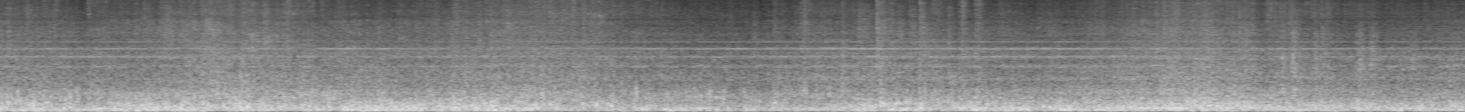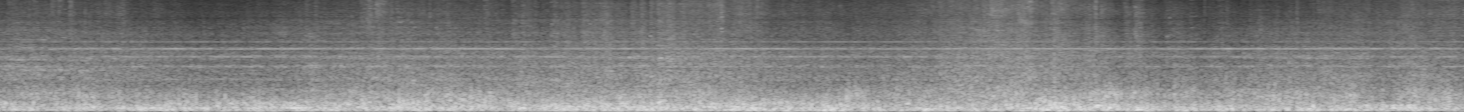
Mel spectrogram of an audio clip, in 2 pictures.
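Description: Freight train of centerbeam lumber flatcars rolling past close by: a steady rumble of wheels on the rails, with a thin steady high tone running over it.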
